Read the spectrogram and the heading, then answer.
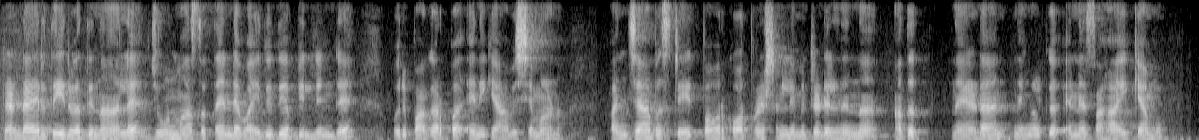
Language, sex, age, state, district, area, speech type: Malayalam, female, 45-60, Kerala, Pathanamthitta, rural, read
